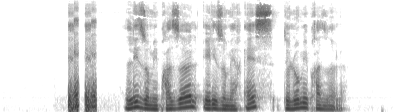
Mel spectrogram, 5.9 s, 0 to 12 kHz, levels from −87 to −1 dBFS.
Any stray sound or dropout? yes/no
yes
